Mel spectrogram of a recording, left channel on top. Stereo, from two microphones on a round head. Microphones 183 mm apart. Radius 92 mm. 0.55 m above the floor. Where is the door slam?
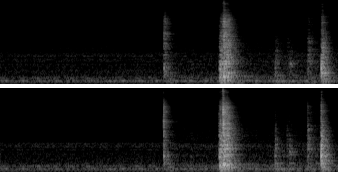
55° right (ahead or behind), 1.1 m.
